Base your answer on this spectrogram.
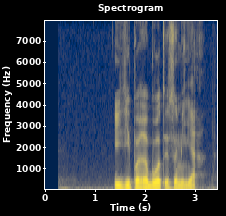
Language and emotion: Russian, neutral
